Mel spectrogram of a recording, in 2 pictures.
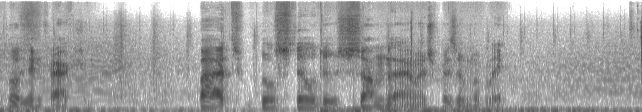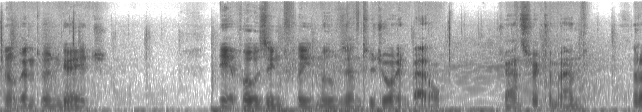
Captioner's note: dissolves into mumbling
